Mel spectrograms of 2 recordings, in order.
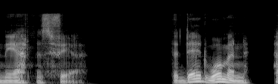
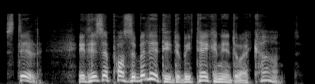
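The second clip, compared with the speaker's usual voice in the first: put-on higher-pitched, animated accented detective; Poirot, reasoning; 6 semitones higher than usual. A narrator's reading. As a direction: reason it through emphatically, point by point.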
